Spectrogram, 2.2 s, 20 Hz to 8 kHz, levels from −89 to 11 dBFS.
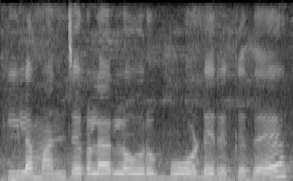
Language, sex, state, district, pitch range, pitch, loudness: Tamil, female, Tamil Nadu, Kanyakumari, 200-215 Hz, 205 Hz, -15 LUFS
